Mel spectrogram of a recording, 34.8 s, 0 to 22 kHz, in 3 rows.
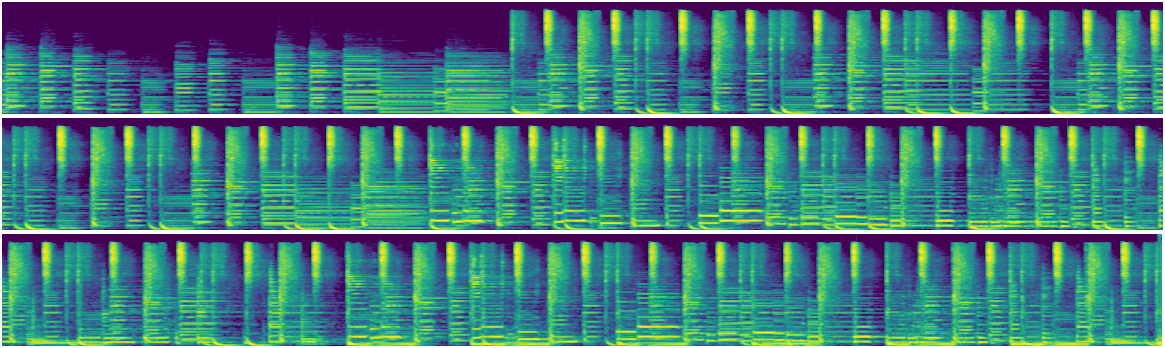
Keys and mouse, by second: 0.4 click, 2.8 ctrl+v, 3.8 click, 5.2 KP_Multiply, 5.4 KP_2, 6.7 click, 8.0 KP_Multiply, 8.6-12.4 typing, 9.8 KP_Add, 13.0 Down, 14.5-15.4 typing, 15.5 Down, 15.8 Return, 17.3 click, 18.1 click, 19.3 click, 23.4 click, 24.0 click, 24.4 right click, 25.7 click, 34.4 click, 34.6 click.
